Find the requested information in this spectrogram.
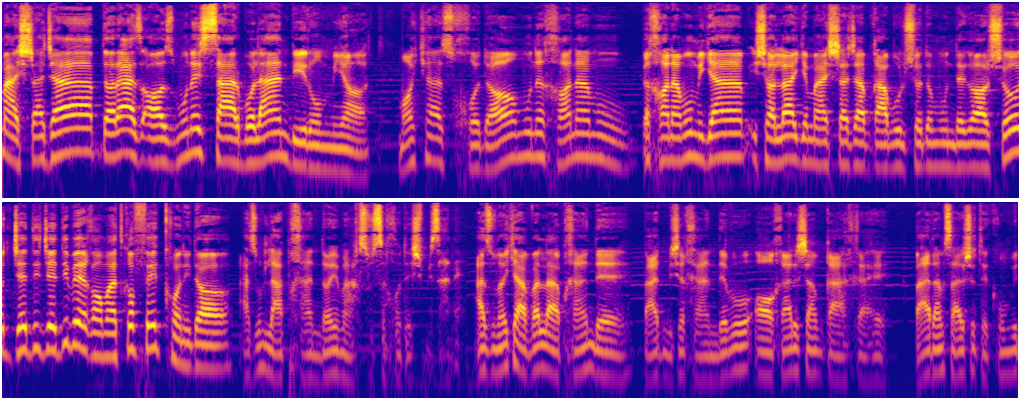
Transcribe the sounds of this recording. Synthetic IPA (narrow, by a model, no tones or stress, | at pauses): mæʃɾæd͡ʒæb̚d̪ɒːɾeæzɒːzmuːne̞ʃsæɾbo̞lænd̪̚biːɾuːnmijɒːd̪̥̚ | mɒːcʰeæz̥xod̪ɒːmunexɒːnæmũːb̥e̞xɒːnæmuːmiɟæmiːʃɒːlːɒːæɟe̞mæʃɾæd͡ʒæb̚ɢæbuːlʃo̞d̪omund̪e̞ɡɒːɾʃod̪̚d͡ʒe̞d̪ːiːd͡ʒe̞d̪ːiːbeeɣɒːmæt̪ɡ̥ɒːfe̞cʰːo̞niːd̪ɒːʔæ̰zuːnlæ̰b̥xænd̪ɒːje̞mæxsu̥ːsexo̞d̪e̞ʃmiːz̥æne̞ʔæ̰zunɒːcʰeævːælːæb̥xænd̪eb̥æ̰ːd̪̚miʃe̞xæ̰nd̪e̞voʔɒːxæɾe̞ʃæmɢæ̰hɣæ̰he | b̥æ̰ːd̪æmsæɾe̞ʃot̪ʰe̞kʰumːid̪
